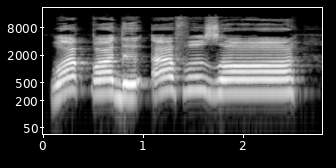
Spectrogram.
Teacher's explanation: ضا کے پر کھڑی حرکات ہے، تو ہم اسے 2 یا 3 حرکت کے برابر کھینچ کے پڑھیں گے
